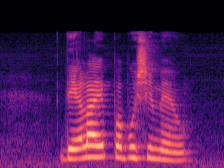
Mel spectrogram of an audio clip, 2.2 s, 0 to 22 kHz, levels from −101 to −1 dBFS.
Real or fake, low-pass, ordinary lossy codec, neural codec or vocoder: real; 9.9 kHz; none; none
